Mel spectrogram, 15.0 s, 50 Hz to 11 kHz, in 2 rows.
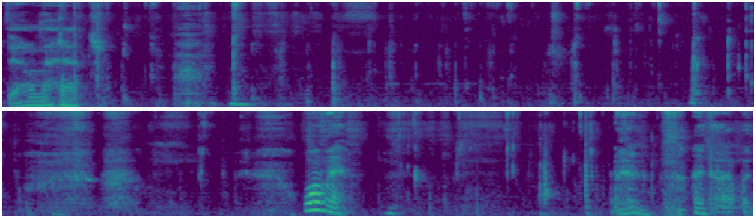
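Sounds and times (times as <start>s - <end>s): person chewing food: 0.5s - 10.5s, 11.1s - 14.4s
breaths: 7.7s - 10.5s.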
